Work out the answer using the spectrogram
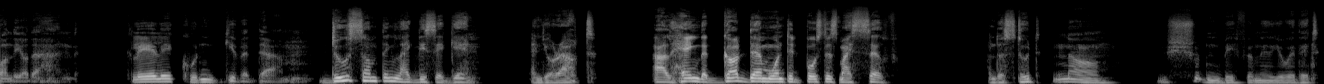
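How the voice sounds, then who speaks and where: An actor playing a stern, disciplined male naval commander in a video game, speaking in a measured, formal, commanding way. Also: lowish voice, husky, no room sound, studio quality, heavily acted. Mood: bitter, stern. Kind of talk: dramatic video game dialogue.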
